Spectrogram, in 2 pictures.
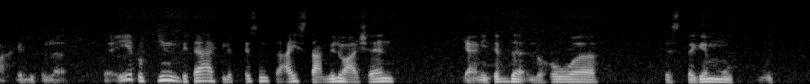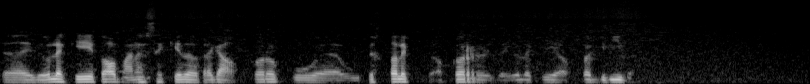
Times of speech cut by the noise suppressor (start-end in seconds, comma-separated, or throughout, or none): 1.04-1.39, 9.32-9.82, 11.55-11.87, 12.39-13.55, 13.94-14.42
